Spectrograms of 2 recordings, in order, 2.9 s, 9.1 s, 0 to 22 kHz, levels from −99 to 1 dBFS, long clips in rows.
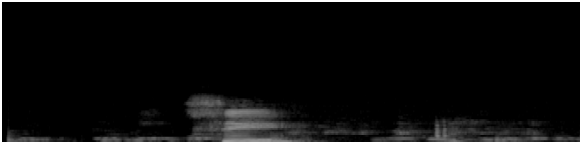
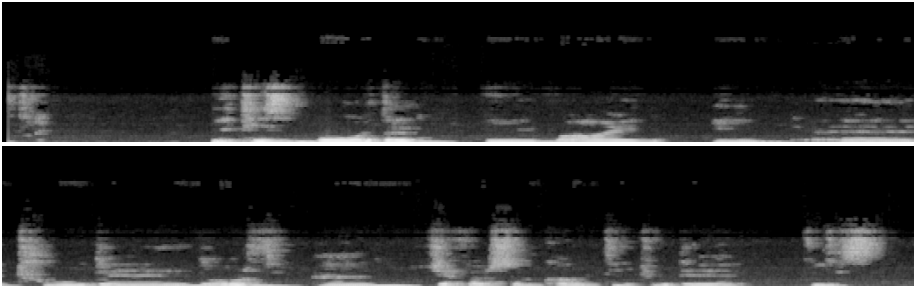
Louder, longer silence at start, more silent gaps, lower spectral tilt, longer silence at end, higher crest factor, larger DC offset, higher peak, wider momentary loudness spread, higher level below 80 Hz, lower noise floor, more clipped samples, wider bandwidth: second, -47 LUFS vs -19 LUFS; about the same, 0 s vs 0.05 s; neither; second, -2.5 dB/octave vs -6.5 dB/octave; about the same, 0.1 s vs 0.2 s; about the same, 22 dB vs 18 dB; neither; second, -32 dBFS vs -2 dBFS; first, 23 LU vs 13 LU; second, under -90 dBFS vs -40 dBFS; first, -72 dBFS vs -62 dBFS; neither; second, 7.4 kHz vs 9.4 kHz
